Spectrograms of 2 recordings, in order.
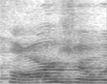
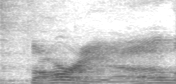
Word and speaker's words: Tharja: Like, I didn't know that Tharja was pronounced as Tharia. Like, no one knows that. But apparently Tharia is a Persian name, and that's how you're supposed to pronounce it.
